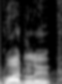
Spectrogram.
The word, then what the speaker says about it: Guadalupe: If all the parking in the new 6th and Guadalupe, and yes, that's how they pronounce it in Austin, skyscraper in downtown Austin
